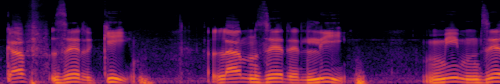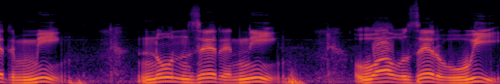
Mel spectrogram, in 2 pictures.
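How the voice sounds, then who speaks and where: A man with a Bangladeshi Bengali accent, teaching Quran reading by drilling letter sounds slowly and repeating syllables. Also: a little high. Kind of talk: slow drilling lesson.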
